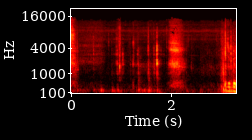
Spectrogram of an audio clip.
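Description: Plastic-coated wires rustle and click as hands handle them.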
